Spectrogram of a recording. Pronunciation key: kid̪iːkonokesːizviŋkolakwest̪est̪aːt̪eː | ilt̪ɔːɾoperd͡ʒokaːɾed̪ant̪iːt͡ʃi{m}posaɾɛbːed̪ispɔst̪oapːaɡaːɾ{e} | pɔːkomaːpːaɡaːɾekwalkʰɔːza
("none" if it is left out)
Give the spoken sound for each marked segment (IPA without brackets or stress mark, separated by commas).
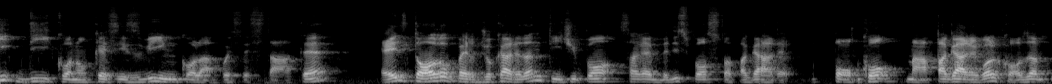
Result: none, e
